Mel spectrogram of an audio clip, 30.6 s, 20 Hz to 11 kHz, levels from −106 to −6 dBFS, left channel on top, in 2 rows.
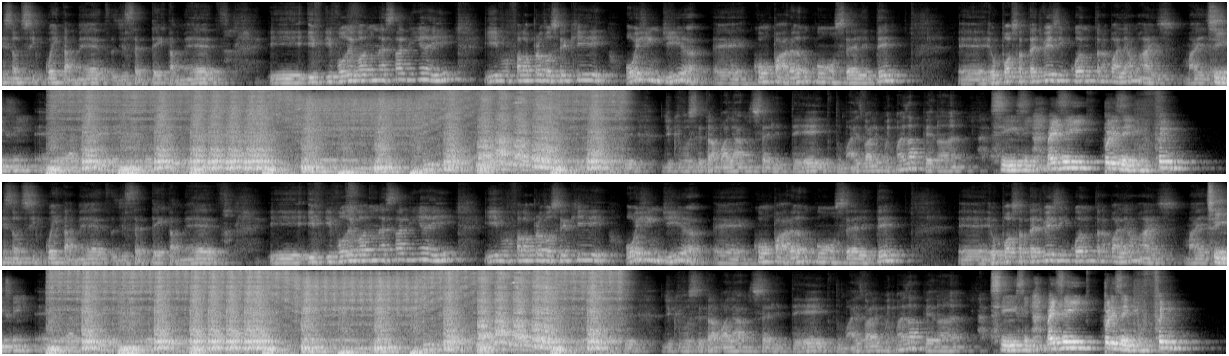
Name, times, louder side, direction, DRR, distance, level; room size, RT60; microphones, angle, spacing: voice 1, 0.0-11.2 11.5-11.6 12.0-15.3 15.7-18.5 19.1-27.3, equal, 20° left, 1 dB, 2.1 m, -38 dB
voice 2, 15.1-15.6 27.7-28.8 29.1-29.9, right 2 dB, 75° right, 2 dB, 2.2 m, -25 dB
sound 1, 15.9-23.1, right 2 dB, 55° right, 2.8 m, -25 dB
17.5 x 6.5 x 2.2 m, 0.62 s
head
